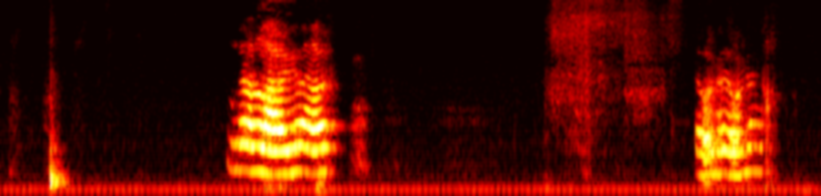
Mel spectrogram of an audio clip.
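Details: A deaf domestic cat screams while gnawing on a bone indoors, giving two loud wavering harmonic yowls about a second long, plus a short sharp click and faint chewing noise in a small room.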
